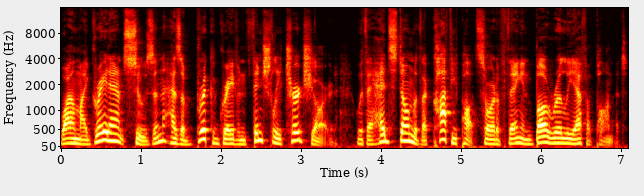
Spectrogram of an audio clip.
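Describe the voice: This is plain reading aloud.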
